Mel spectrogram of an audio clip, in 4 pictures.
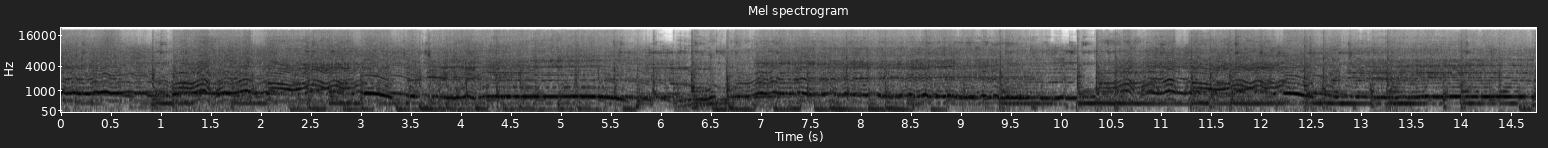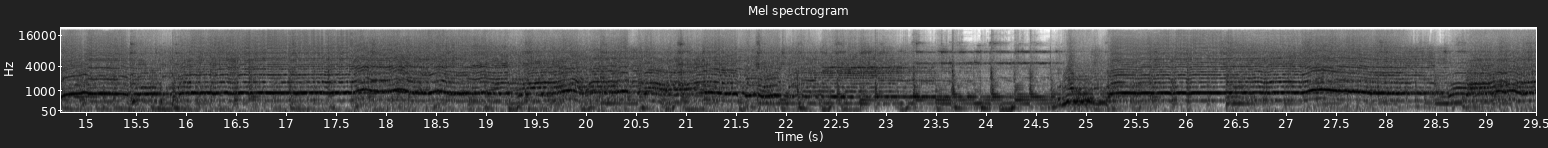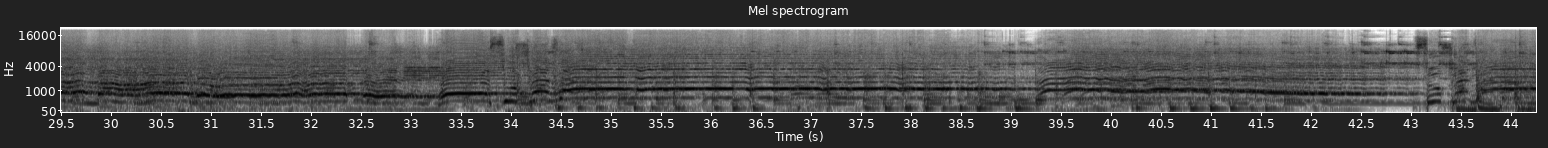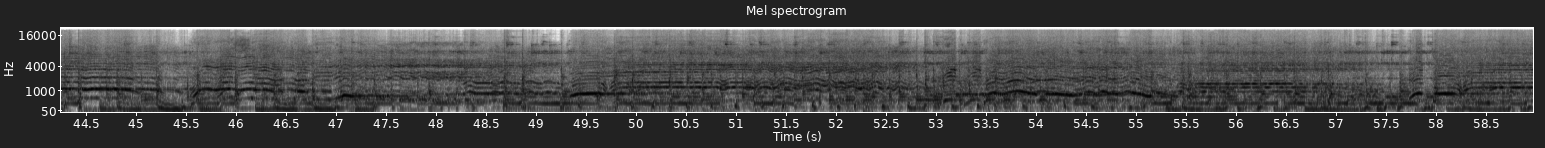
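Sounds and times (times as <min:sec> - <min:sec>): drum strokes: 0:00.0 - 0:58.9
instrumental accompaniment: 0:00.0 - 0:58.9
solo voice singing: 0:00.0 - 0:58.9.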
